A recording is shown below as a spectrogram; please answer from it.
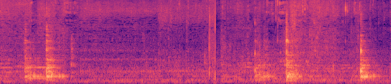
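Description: Moong lentils stirred quickly in a hot, sizzling pan while potatoes cook, a steady frying hiss broken by several scraping stirring strokes close by, with no talking.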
